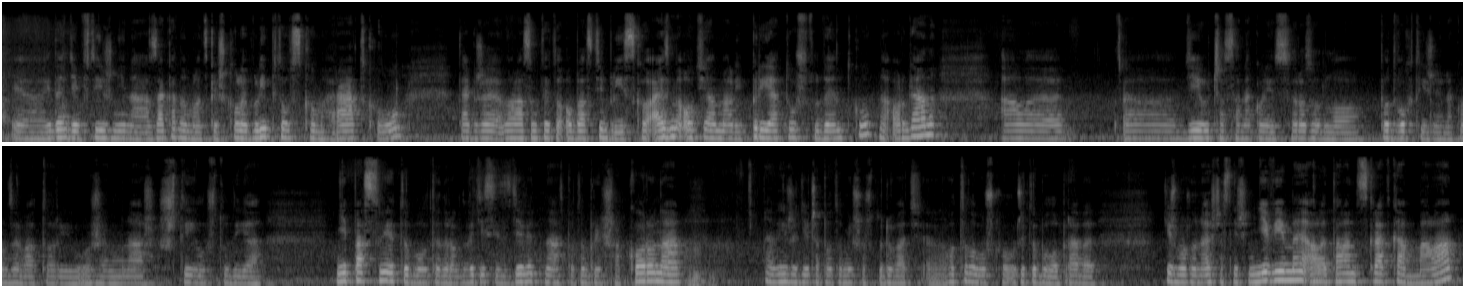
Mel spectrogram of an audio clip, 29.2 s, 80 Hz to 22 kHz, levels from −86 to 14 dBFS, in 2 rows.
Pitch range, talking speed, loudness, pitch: 160-180 Hz, 145 wpm, -35 LUFS, 170 Hz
